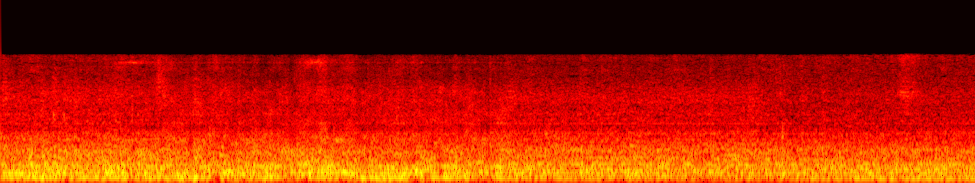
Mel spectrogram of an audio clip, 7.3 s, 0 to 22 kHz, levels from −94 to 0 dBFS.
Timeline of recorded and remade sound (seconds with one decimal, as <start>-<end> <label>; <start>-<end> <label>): 0.0-1.2 recorded; 1.2-3.8 remade; 3.8-7.3 recorded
